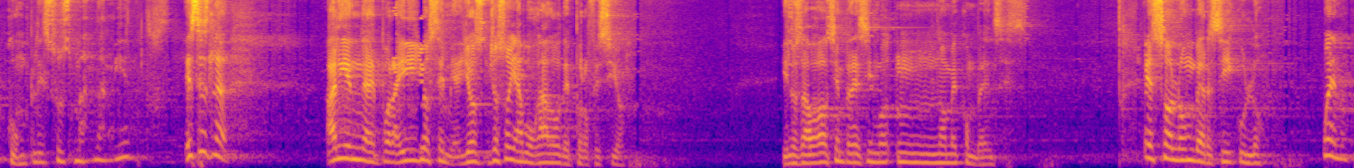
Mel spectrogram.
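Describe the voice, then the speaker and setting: A man preaching a lively conference sermon as a Bible teacher, often asking the audience questions and acting out quotes. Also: high voice. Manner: animated, asks the audience questions and acts out quotes. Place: large church auditorium. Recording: long hall reverb.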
